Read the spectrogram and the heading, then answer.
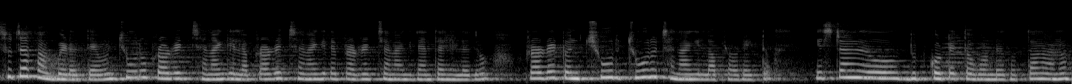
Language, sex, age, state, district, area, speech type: Kannada, female, 18-30, Karnataka, Chikkamagaluru, rural, spontaneous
